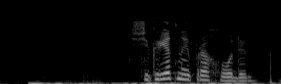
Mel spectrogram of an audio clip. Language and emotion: Russian, neutral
